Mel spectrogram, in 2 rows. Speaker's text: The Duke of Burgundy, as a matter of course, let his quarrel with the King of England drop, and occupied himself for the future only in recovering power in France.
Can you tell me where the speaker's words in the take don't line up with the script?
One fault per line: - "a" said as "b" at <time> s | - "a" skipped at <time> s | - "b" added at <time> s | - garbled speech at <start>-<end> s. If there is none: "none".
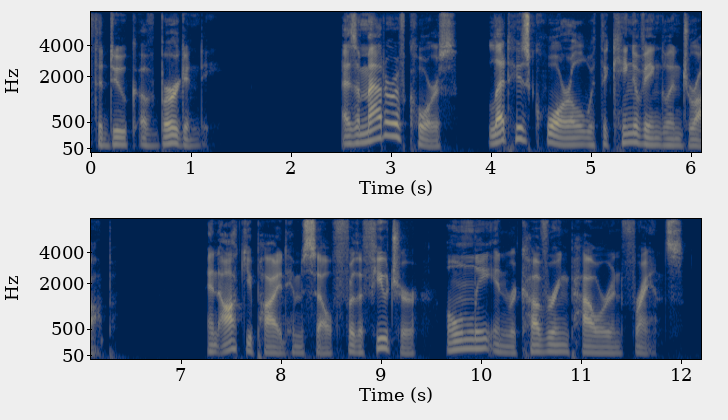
none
